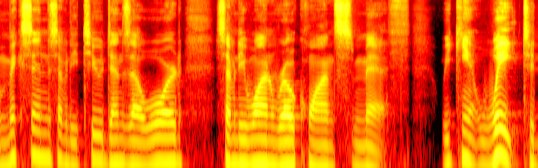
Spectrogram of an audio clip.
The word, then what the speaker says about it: Roquan: Roquan Smith.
